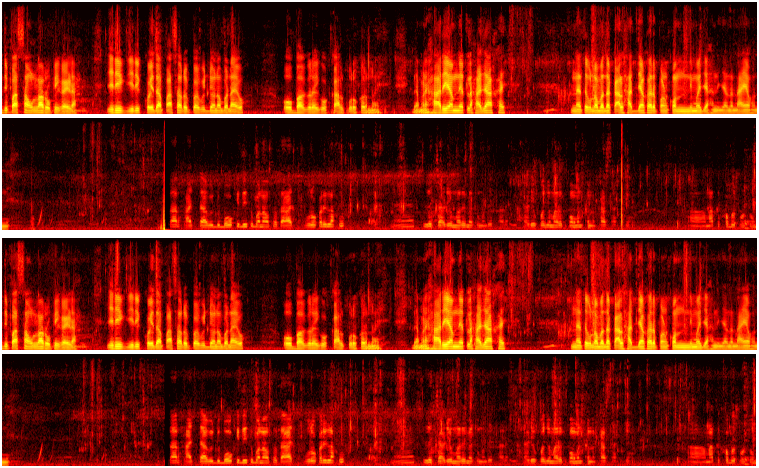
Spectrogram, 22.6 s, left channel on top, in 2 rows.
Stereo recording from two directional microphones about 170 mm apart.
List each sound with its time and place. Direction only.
0.0 s a man's voice: 10° right (ahead or behind)
4.9 s a man's voice: 10° right (ahead or behind)
5.3 s speech: 30° right (ahead or behind); by 11.4 s 10° right (ahead or behind)
13.8 s speech: 5° right (ahead or behind)
16.5 s pig: 10° right (ahead or behind)
17.9 s a man's voice: 10° right (ahead or behind)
